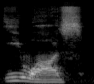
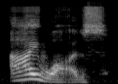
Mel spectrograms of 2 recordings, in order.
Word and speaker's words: Eihwaz: this rune, they say Eihwaz, but it's worth noting whether you spell it with an EI or just an I, it's still a double E sound.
